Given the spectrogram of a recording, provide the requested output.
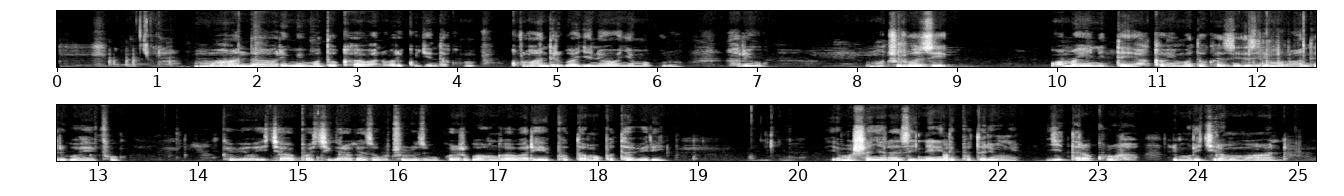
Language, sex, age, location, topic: Kinyarwanda, male, 18-24, Kigali, government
